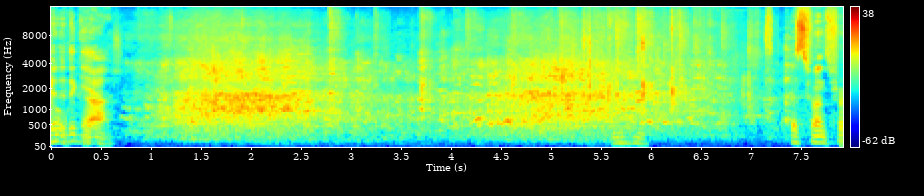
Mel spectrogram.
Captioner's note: laughter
